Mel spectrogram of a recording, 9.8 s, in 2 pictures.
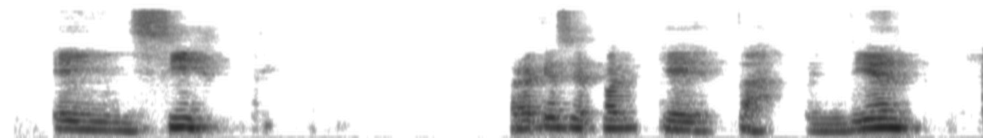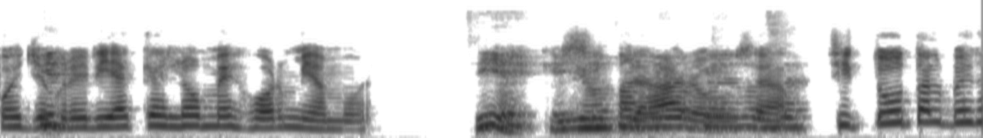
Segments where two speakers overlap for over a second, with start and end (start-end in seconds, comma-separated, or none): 7.7-9.0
